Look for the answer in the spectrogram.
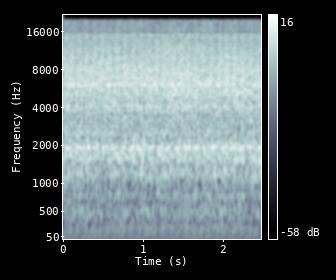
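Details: Fiat 500 Lounge, Cat S salvage, 115K miles, after throttle body cleaning: even steady idle with a smooth low hum, no misses, knocks or hunting; engine idling cleanly.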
